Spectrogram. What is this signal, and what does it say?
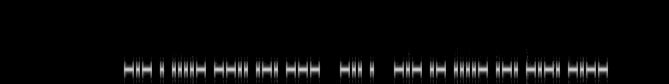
Morse code, heard as a keyed tone, about 40 wpm, 700 Hz. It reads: KE4ZRO DE KA4RCY
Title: USA Callsign DE Callsign 40wpm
